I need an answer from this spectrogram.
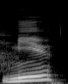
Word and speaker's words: Mew: Why isn't Mew called Moo? That's what I want to know. Because that's not how you say it.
